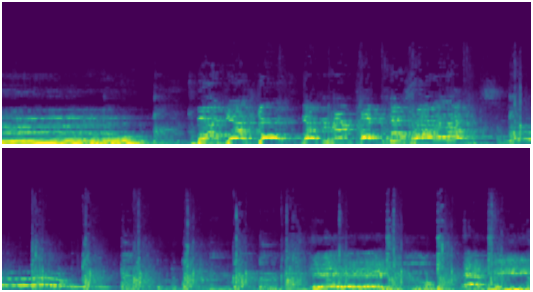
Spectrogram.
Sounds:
child singing
choir
music
female singing

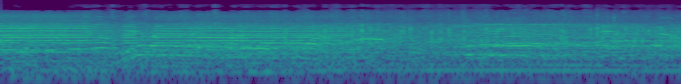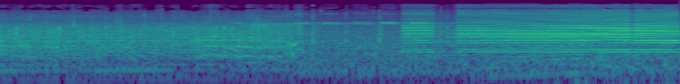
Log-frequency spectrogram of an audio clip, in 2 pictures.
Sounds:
speech
outside, urban or man-made

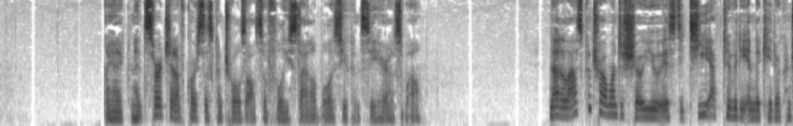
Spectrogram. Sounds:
speech

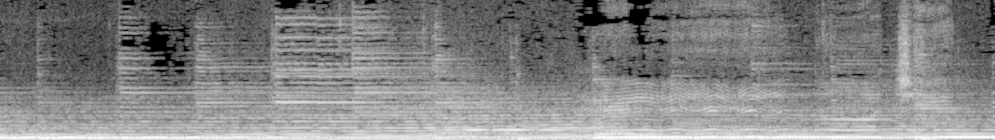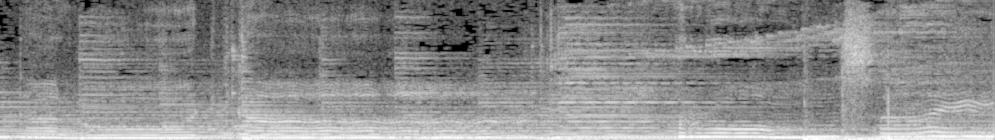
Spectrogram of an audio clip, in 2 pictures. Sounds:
music

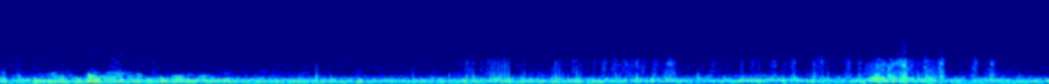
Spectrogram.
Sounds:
speech

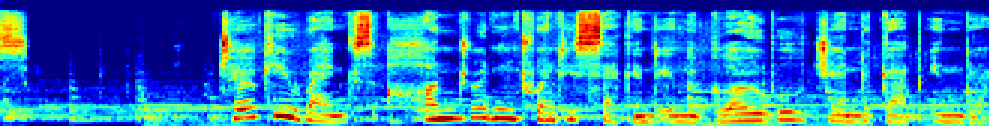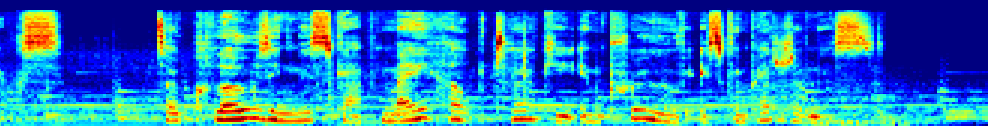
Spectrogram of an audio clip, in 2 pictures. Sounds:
music
speech

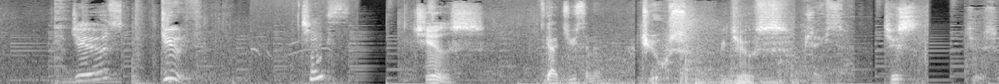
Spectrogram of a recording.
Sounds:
speech
music

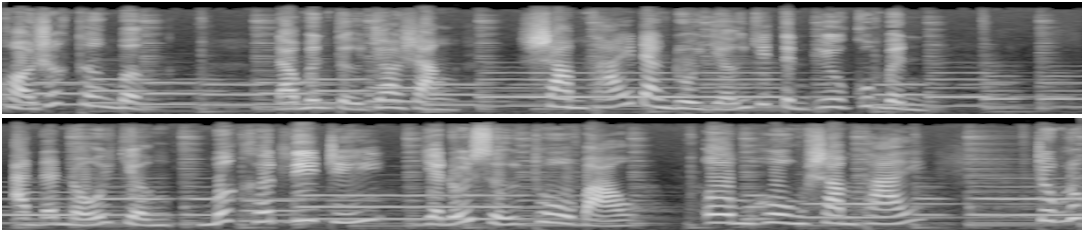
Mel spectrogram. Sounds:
speech
music

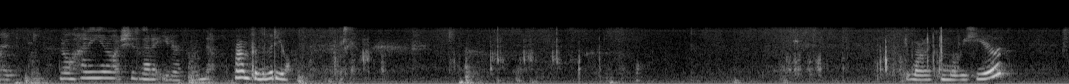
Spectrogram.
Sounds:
speech

